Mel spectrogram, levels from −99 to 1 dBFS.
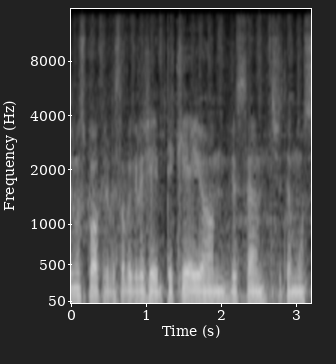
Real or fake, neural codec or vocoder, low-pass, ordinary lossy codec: fake; vocoder, 48 kHz, 128 mel bands, Vocos; 14.4 kHz; AAC, 48 kbps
